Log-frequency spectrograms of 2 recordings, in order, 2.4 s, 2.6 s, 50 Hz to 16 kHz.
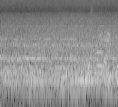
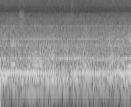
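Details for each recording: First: SC Johnson Vectron (Iona) vacuum, originally a commercial machine, first power-up after unboxing: steady even motor whir, constant pitch, no surging, Ametek-style Phantom sound; possibly original, possibly a universal motor, running normally. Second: SC Johnson Vectron (Iona) vacuum with roughly 20-year-old motor and beater-bar brush roll: steady roar with a thin wavering tone from the spinning brush roll; motor sounds good, owner suspects roller bearings, rebuildable.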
